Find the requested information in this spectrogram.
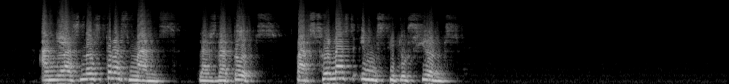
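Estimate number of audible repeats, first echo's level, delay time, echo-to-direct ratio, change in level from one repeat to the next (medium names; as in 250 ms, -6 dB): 2, -11.5 dB, 60 ms, -11.5 dB, -14.0 dB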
